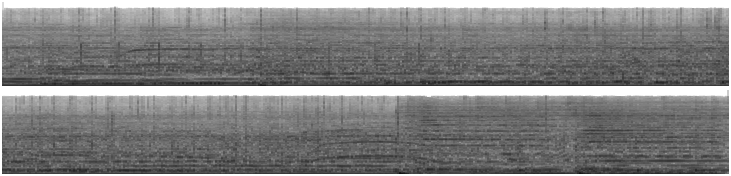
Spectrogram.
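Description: Live band playing a held section of a rock-pop song with a steady bass, while the concert audience cheers and whoops over it.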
